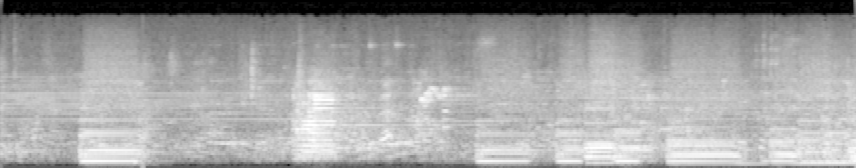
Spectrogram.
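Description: Electric guitar and bass guitar playing the opening of a song live: a held chord about a second in, a louder chord about three seconds in, then a steady run of short notes with the bass underneath from about five seconds in.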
